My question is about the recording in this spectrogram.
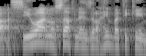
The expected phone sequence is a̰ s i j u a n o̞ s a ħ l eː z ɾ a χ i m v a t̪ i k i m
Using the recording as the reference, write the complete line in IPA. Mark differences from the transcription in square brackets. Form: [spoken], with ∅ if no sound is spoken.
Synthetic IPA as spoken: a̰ s i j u a n o̞ s a [f] l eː z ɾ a [ħ] i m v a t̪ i k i m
